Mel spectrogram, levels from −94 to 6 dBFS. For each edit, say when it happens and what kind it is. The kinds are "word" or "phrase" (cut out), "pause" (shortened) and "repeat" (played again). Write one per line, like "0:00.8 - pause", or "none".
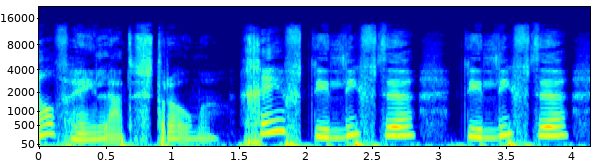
0:01.4 - pause
0:03.1 - repeat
